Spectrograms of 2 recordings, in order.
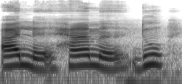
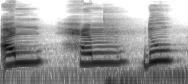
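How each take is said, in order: First: The L sound is moved with a vowel. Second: The L sound is held without a vowel. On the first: The speaker calls it wrong. "इनको हिलाना नहीं है। अल्हम्दु ये नहीं करना।" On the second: The speaker calls it right. "अल इसको अपनी जगह पे आपने फिक्स कर लेना है, हिलाना नहीं है।"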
